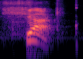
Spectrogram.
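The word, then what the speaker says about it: Shough: It's Shook, even though it's like O U G H.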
